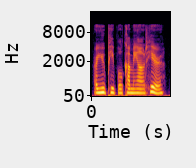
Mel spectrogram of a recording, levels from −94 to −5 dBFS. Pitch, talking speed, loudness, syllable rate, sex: 195 Hz, 225 wpm, -16 LUFS, 7.0 syllables/s, female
